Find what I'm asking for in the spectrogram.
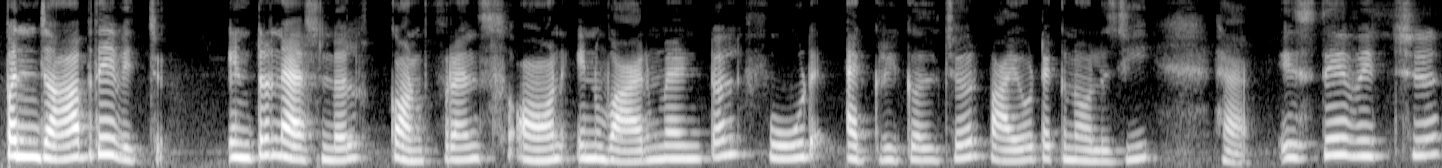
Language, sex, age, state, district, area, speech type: Punjabi, female, 18-30, Punjab, Jalandhar, urban, spontaneous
